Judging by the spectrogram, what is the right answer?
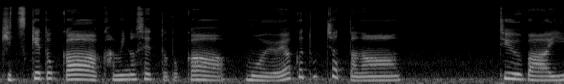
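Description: A woman speaks at a moderate pace with a fairly high pitch and ordinary pitch variation. Hers is an unremarkable speaking voice. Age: 20s. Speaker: podcast host. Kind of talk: casual monologue. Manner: casual.

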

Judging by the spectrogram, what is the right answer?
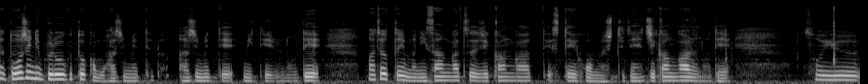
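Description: A woman with a dark, mellow tone and a fairly low pitch speaks at a fairly quick pace, with lively intonation and big swings in loudness. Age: 20s. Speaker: student podcaster. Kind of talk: casual monologue.

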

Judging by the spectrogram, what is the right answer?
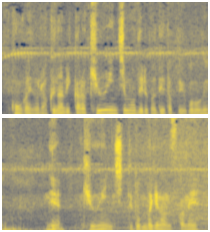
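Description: A man talks very fast at a medium pitch, with noticeable background noise behind him. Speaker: podcast host. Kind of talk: casual solo talk. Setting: outdoors, walking by a road.

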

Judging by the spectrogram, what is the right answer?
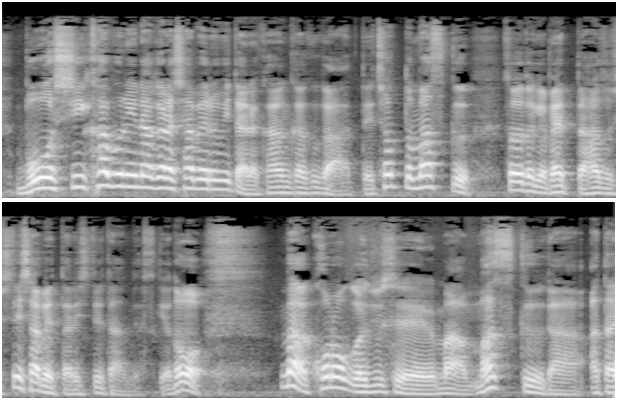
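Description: In a Kansai accent, a man talks at a fairly quick pace in an animated tone. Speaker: rakugo performer hosting a solo radio talk show. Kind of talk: solo podcast monologue. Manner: fast near the end.

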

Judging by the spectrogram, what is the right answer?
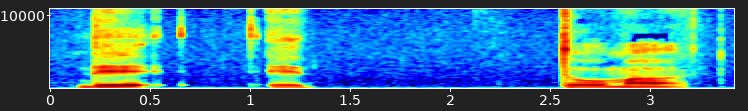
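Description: With a slight Osaka accent, a man speaks in a dark, mellow tone at a fairly low pitch, recorded very cleanly with a silent background. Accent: Kansai (Osaka) accent, slight. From Osaka, Japan. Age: 30s. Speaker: pharmaceutical sales rep and new podcaster. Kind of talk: casual solo self-introduction podcast.

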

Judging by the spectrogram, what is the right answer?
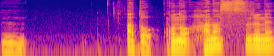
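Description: A man's dark, mellow voice with very wide pitch swings, dry and close with no echo, in a very clean recording with a silent background. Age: 30s. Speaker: solo podcaster. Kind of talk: casual solo monologue. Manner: many filler words like um; calm.

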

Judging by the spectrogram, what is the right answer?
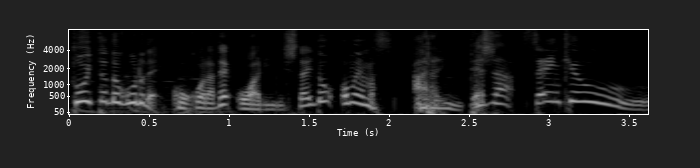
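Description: A man speaks at an extremely high pitch in an animated tone. The sound is dry and close, with no echo. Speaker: solo podcaster. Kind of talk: casual monologue. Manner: fast; animated, laughing.

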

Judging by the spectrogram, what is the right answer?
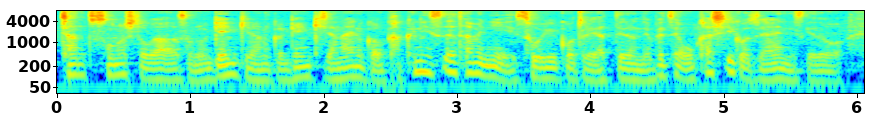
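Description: A man's very deep, low voice at a very fast pace, with very wide pitch swings and hardly any pauses. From Japan, Sagamihara (Kanagawa). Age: 30s. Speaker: podcaster. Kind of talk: solo casual monologue. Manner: halting, many fillers.

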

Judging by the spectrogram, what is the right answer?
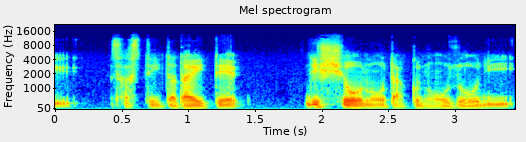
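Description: With vocal fry at a moderate pace, the voice comes through with a dry, close sound and no echo. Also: man. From Ehime, Shikoku, Japan. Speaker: apprentice rakugo storyteller. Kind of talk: casual solo talk answering listener mail. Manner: many filler words (えー, あの).

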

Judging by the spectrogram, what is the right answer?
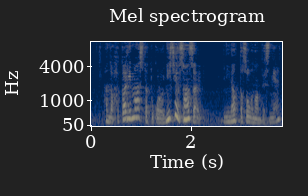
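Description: Noticeable background noise runs under the clip. A woman speaks with very wide pitch swings. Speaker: podcast host. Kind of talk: book review monologue.

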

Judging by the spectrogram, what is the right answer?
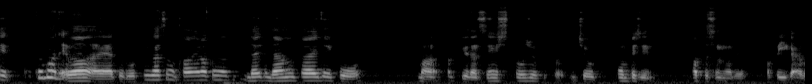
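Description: A fairly quick pace with big swings in loudness. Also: man. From Fukuoka, Japan. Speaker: writer and editor. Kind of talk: solo podcast monologue. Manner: halting, many fillers.

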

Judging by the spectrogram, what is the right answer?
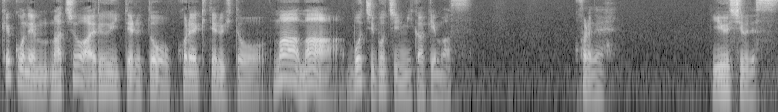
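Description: Lively intonation comes through at a fairly slow pace on a very clean recording with a silent background. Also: man. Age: 30s. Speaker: podcaster. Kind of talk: casual monologue.

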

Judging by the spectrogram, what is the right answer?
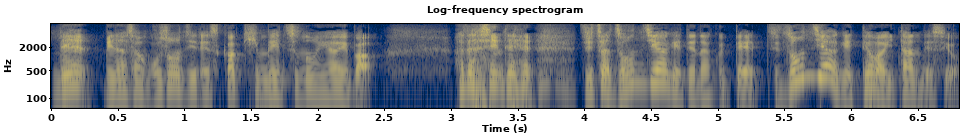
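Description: The man's pitch is fairly high with very wide swings. He keeps a moderate pace. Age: 30s. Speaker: beauty expert and radio host. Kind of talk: casual solo chat. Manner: frequent filler words, meandering; gentle, polite.

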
